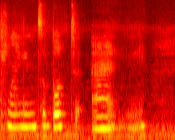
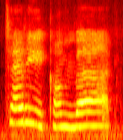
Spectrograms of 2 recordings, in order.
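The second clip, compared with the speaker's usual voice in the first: calling out; 3 semitones higher, 8 dB louder than usual. A narrator's reading. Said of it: "cried Annie".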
